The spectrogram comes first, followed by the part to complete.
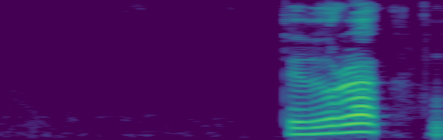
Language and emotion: Russian, angry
